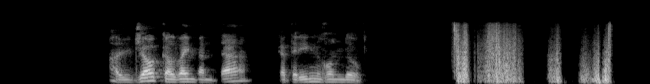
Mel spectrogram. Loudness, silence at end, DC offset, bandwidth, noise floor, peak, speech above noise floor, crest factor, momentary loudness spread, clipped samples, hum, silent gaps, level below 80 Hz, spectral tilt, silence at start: -21 LUFS; 0.4 s; under 0.1%; 7.6 kHz; under -90 dBFS; -2 dBFS; over 70 dB; 20 dB; 12 LU; under 0.1%; none; 2.56-2.77 s, 3.71-4.49 s, 5.26-5.30 s; -46 dBFS; -5.5 dB/octave; 1.1 s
